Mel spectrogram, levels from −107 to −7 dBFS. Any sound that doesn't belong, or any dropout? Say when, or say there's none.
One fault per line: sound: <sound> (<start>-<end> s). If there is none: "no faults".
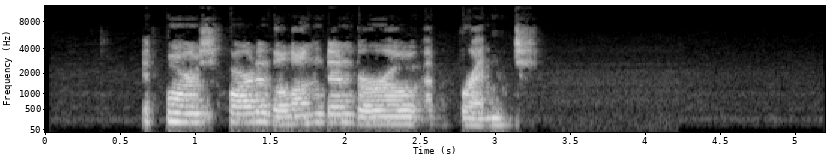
no faults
